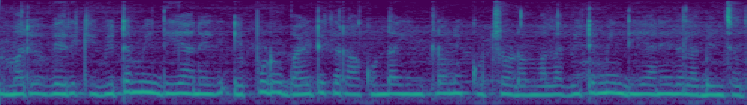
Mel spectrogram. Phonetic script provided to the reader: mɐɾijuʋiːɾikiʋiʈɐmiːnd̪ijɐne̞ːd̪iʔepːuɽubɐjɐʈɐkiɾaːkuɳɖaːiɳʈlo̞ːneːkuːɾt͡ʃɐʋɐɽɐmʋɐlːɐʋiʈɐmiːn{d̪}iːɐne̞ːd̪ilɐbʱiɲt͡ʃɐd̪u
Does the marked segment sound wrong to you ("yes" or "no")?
no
